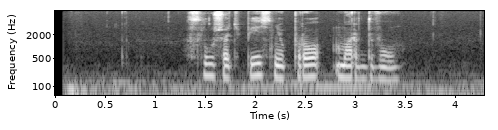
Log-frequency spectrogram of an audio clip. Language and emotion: Russian, neutral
